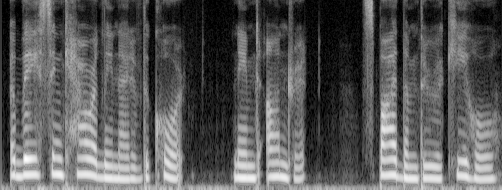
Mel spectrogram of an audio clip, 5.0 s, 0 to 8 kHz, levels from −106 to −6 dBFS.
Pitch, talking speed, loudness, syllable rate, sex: 205 Hz, 180 wpm, -19 LUFS, 5.5 syllables/s, female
